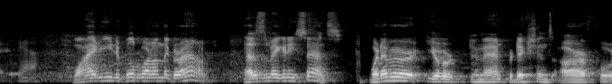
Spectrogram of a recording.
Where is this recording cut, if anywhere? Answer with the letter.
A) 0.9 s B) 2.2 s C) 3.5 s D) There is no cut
C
